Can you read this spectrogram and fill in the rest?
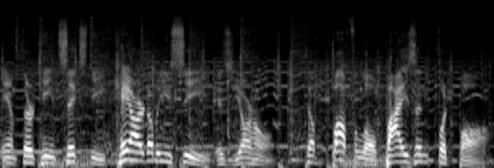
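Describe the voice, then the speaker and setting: A man's voice: mid-range voice, big pitch swings, normal speed. An American man, a radio sportscaster, reading a scripted promo for an upcoming broadcast. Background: guitar music bed.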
